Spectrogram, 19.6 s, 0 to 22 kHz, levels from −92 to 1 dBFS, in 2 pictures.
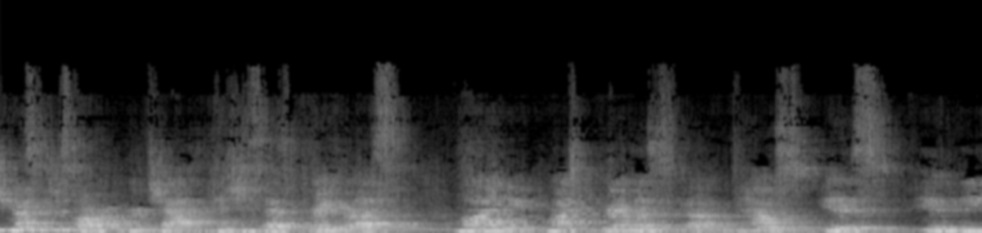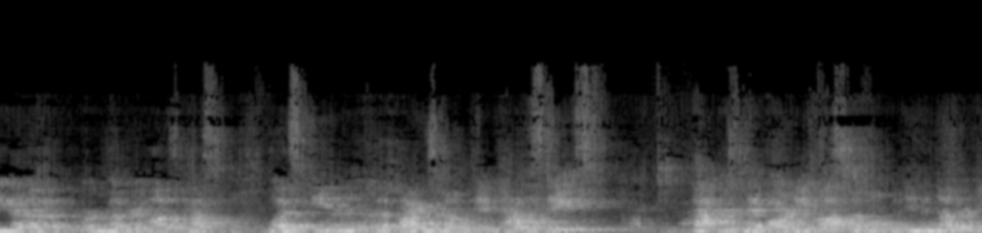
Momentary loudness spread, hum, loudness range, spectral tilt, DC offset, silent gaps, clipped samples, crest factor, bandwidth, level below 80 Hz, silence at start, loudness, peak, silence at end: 11 LU; none; 2 LU; -4.5 dB/octave; under 0.1%; none; under 0.1%; 16 dB; 15.5 kHz; -60 dBFS; 0 s; -23 LUFS; -6 dBFS; 0 s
